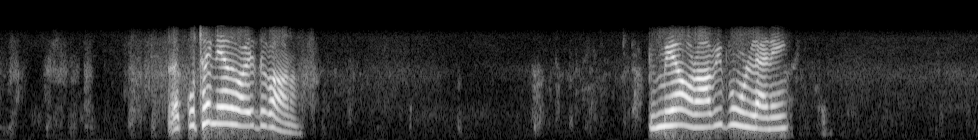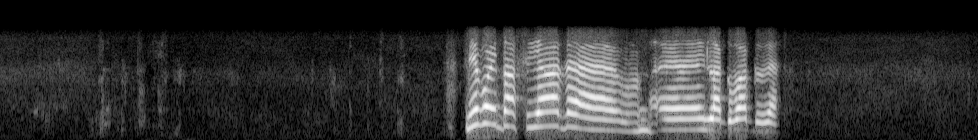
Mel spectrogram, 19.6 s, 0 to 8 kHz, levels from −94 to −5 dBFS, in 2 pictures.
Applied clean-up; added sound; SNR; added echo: none; none; none; none.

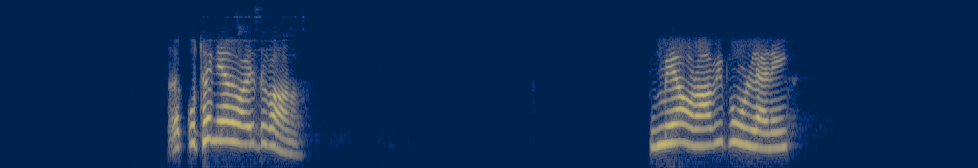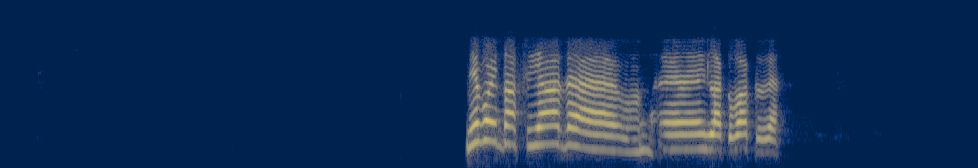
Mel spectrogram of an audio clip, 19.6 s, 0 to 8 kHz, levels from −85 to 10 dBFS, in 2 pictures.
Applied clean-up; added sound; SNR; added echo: neural mask model DeepFilterNet 3.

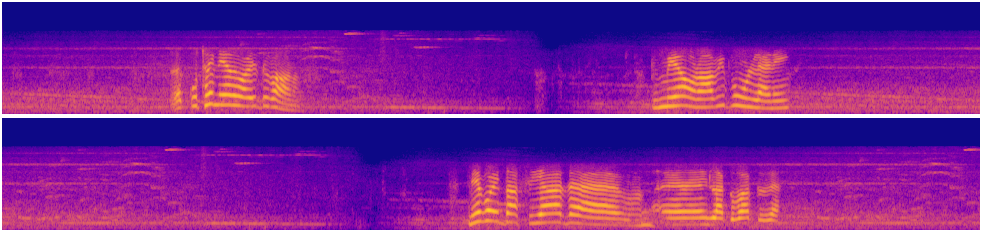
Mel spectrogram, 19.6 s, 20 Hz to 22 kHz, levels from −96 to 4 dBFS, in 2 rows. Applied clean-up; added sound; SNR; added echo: none; Subway, metro, underground; 19 dB; none.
